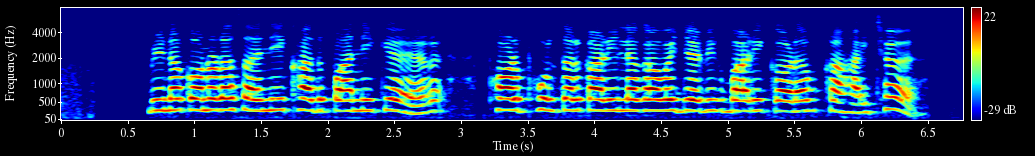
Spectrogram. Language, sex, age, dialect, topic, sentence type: Maithili, female, 60-100, Bajjika, agriculture, statement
